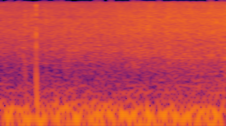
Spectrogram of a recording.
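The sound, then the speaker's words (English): Steady rain falls during a short, cold walk outdoors: a constant, dense patter and hiss of drops with no breaks and no voices. “It's a short but rainy, cold walk to our meeting spot, which is a Ghanaian restaurant called African Kingdom.”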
